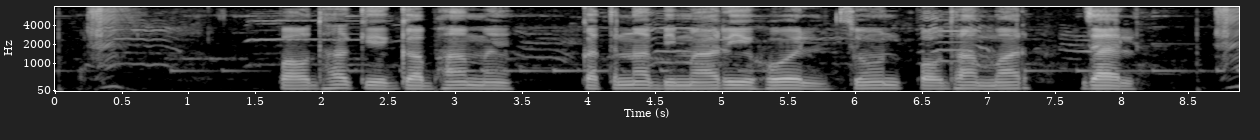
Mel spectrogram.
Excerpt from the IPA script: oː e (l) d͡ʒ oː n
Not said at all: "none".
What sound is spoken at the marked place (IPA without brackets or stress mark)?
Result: l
